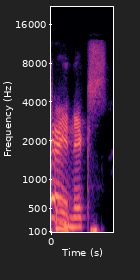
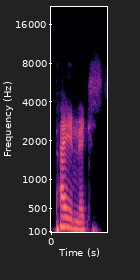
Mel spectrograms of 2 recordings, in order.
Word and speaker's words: Penix: Det heter typ Penix! – Eh, eh, kan du mm. inte det Alexander? Det heter Penix.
